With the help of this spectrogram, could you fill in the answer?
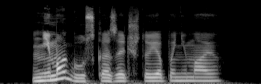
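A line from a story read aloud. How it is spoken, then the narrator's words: Cold. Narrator (Russian): холодно ответил инспектор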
